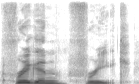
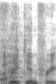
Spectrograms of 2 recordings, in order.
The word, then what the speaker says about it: Friggin' Freak: Friggin' Freak. That's FRIGGINFEFR. I should say FREAK. you don't have to spell it 'cause no one's gonna get this one. It's not freaking freak. It's friggin' freak.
